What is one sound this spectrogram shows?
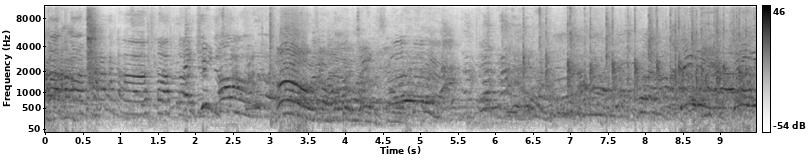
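Children chatter and shout excitedly nearby.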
